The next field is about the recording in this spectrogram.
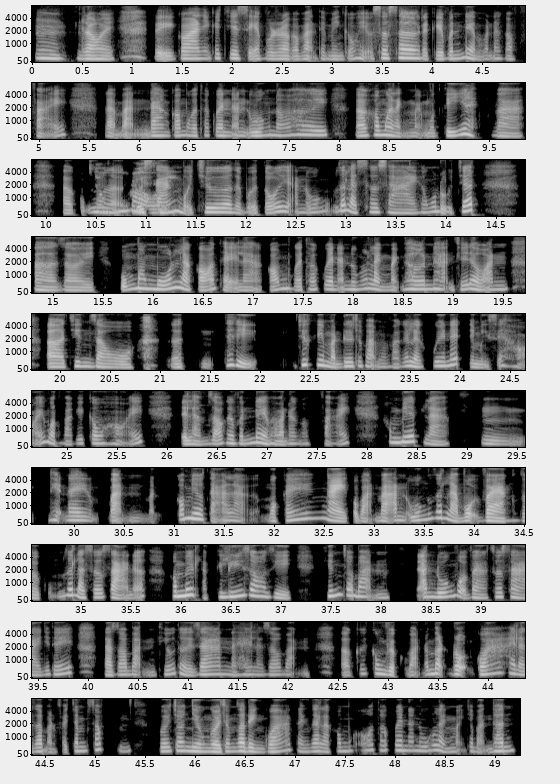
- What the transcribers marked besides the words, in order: other background noise; tapping; other noise
- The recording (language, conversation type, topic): Vietnamese, advice, Làm sao để duy trì thói quen ăn uống lành mạnh khi bạn quá bận rộn và không có nhiều thời gian?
